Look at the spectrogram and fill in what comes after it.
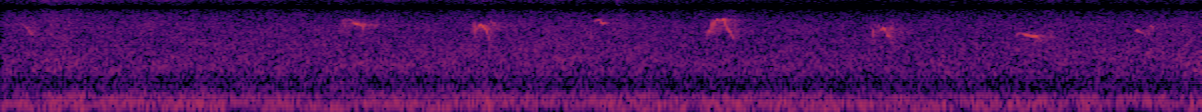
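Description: Faint, short, high chirps of a small bird, about eight over a few seconds, each a quick downward flick, over a low steady background rumble.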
